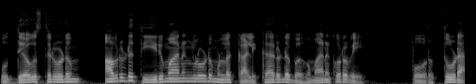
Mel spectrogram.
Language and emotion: Malayalam, disgusted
